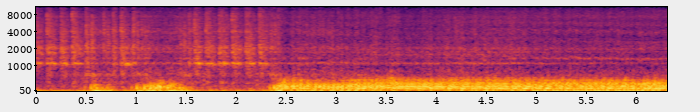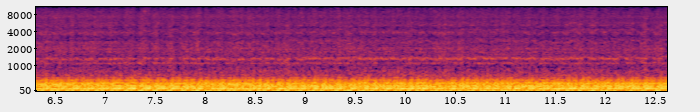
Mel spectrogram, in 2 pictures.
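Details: Honda CBR 954 RR, a model known for factory piston slap, which is fixed by fitting CBR 1000 RR pistons and rings: the engine fires after a brief quiet moment and settles into a steady, even idle with no knocking.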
